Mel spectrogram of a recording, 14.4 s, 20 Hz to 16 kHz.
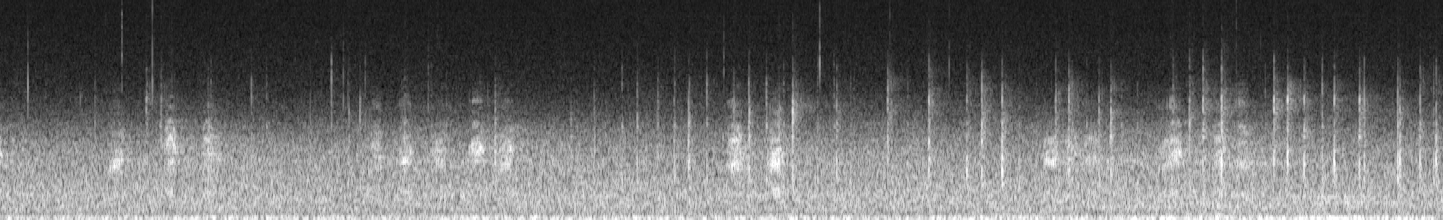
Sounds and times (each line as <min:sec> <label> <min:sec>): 0:00.0 Wind in trees 0:14.4
0:03.3 woodpecker 0:05.2
0:05.9 woodpecker 0:14.4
